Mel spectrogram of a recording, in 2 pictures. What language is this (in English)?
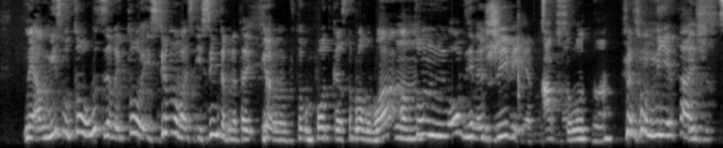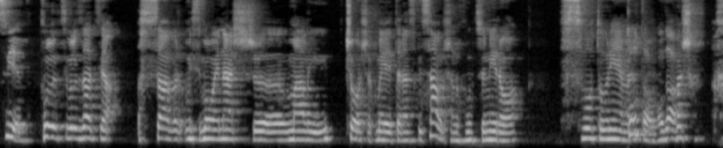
Croatian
